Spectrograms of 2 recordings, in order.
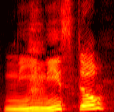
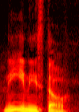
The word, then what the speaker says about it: Niinistö: So, yeah, the Finnish president, I'm going to butcher his name, Sauli Niinistö? – Didn't you learn anything? Sauli. – Sauli. – Come on, dude. – Niinistö. – There's two I's in there. Niinistö.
